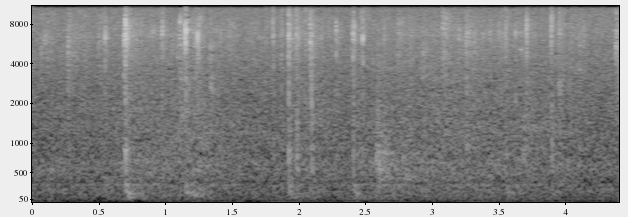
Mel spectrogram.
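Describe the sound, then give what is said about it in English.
Faint keystrokes on a computer keyboard: sparse, irregular clicks spread across the stretch with no talk over them. “So what we do is I'm just going to type”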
